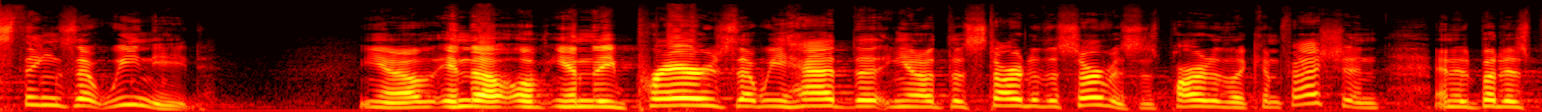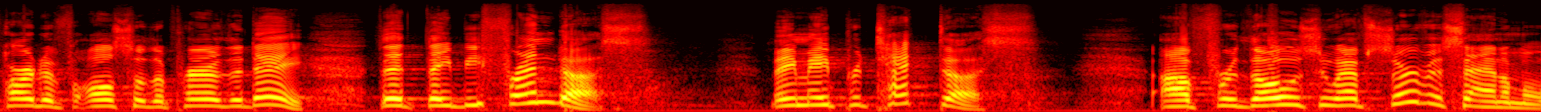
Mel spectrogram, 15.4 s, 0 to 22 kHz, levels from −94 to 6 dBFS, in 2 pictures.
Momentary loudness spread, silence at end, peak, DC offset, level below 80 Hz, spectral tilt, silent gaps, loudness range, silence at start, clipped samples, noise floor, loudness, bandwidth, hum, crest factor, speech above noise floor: 12 LU; 0 s; -6 dBFS; under 0.1%; -62 dBFS; -4.5 dB/octave; none; 5 LU; 0 s; under 0.1%; -61 dBFS; -22 LUFS; 14.5 kHz; none; 16 dB; 39 dB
